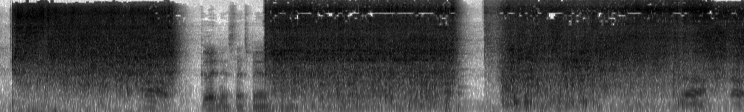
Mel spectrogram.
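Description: Compressed air blasts dust, cobwebs and cat fur off a vintage heirloom lawn mower in two long, loud, continuous hissing bursts, separated by brief pauses where someone speaks.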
